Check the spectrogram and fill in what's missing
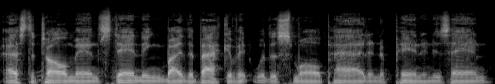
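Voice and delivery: plain reading voice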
